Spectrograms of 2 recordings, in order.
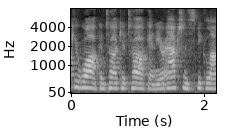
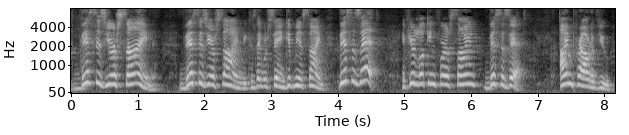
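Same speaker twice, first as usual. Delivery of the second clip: emphatic, raised-pitch pep talk; on a soapbox; 4 semitones higher than usual. Real, not acted. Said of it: "get me on my soapbox".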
